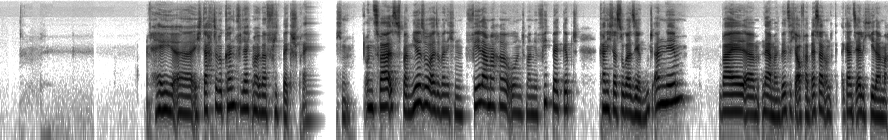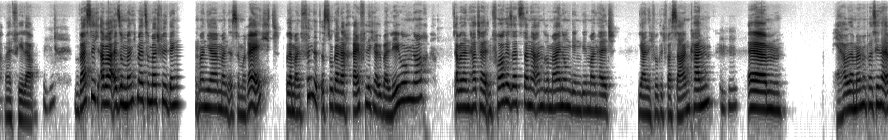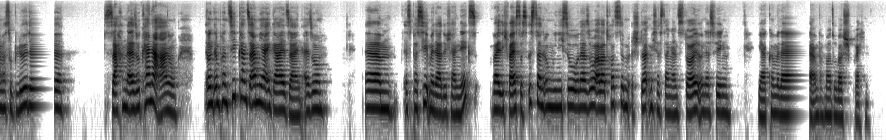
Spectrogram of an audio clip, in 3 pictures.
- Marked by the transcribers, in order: distorted speech; background speech; other background noise; tapping
- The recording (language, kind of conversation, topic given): German, advice, Wie kann ich Feedback annehmen, ohne mich persönlich verletzt zu fühlen?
